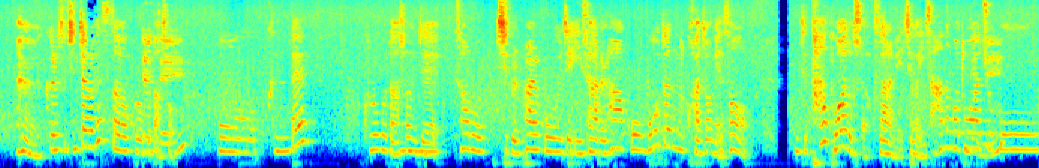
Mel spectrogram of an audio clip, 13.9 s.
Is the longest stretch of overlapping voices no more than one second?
Yes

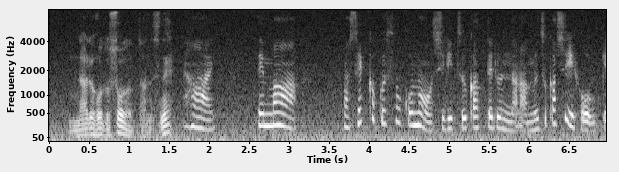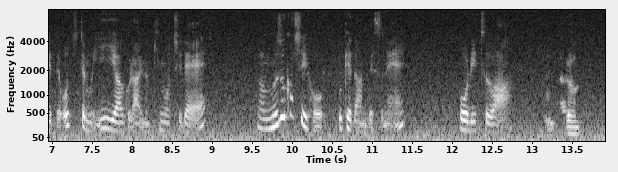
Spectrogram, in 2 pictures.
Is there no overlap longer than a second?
Yes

